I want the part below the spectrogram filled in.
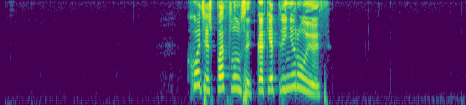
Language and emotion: Russian, positive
